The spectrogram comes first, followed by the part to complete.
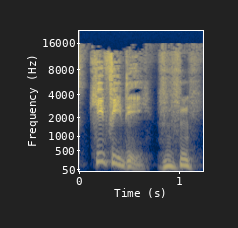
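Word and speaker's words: Keffe D: jail now so and I was pronouncing it wrong the whole time I found out it's Kei not ke yes it's Kefi D so Kefi D is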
